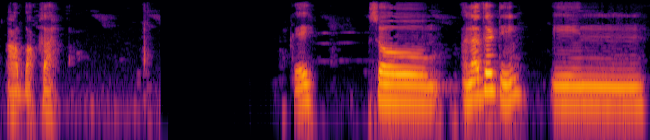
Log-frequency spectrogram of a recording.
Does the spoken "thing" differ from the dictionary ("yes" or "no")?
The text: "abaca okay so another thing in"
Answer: yes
